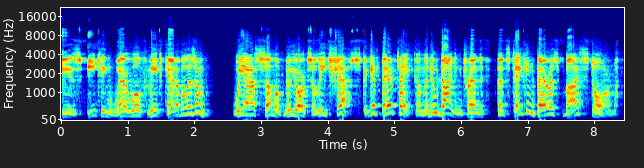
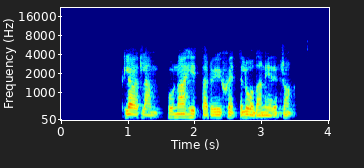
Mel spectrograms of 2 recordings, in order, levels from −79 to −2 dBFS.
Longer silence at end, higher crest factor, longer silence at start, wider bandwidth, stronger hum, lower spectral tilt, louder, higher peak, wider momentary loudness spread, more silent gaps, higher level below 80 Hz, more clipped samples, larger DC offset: second, 0.1 s vs 0.55 s; about the same, 16 dB vs 20 dB; second, 0 s vs 0.95 s; first, 12 kHz vs 5.8 kHz; neither; second, -1 dB/octave vs -9 dB/octave; first, -15 LUFS vs -27 LUFS; first, -2 dBFS vs -8 dBFS; about the same, 7 LU vs 8 LU; neither; first, -66 dBFS vs -74 dBFS; neither; neither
